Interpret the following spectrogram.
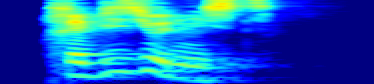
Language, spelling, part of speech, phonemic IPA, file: French, prévisionniste, noun, /pʁe.vi.zjɔ.nist/, LL-Q150 (fra)-prévisionniste.wav
- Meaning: forecaster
